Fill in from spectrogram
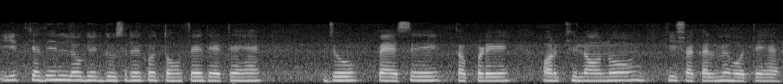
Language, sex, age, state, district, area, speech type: Urdu, male, 60+, Maharashtra, Nashik, urban, spontaneous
